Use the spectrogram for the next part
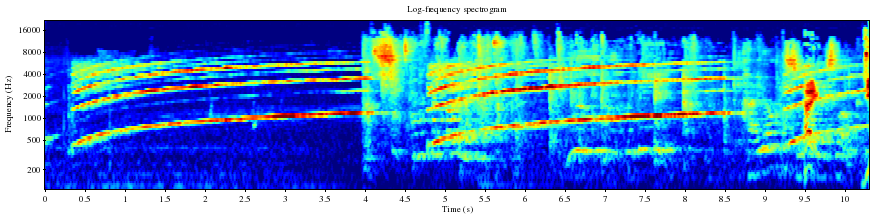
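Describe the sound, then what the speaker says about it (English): A school fire alarm in the video game Life Is Strange wails with repeated rising sweeps, loud and siren-like, cycling several times, with a cut and restart midway. "do you hear that fire alarm? That means you should be outside."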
